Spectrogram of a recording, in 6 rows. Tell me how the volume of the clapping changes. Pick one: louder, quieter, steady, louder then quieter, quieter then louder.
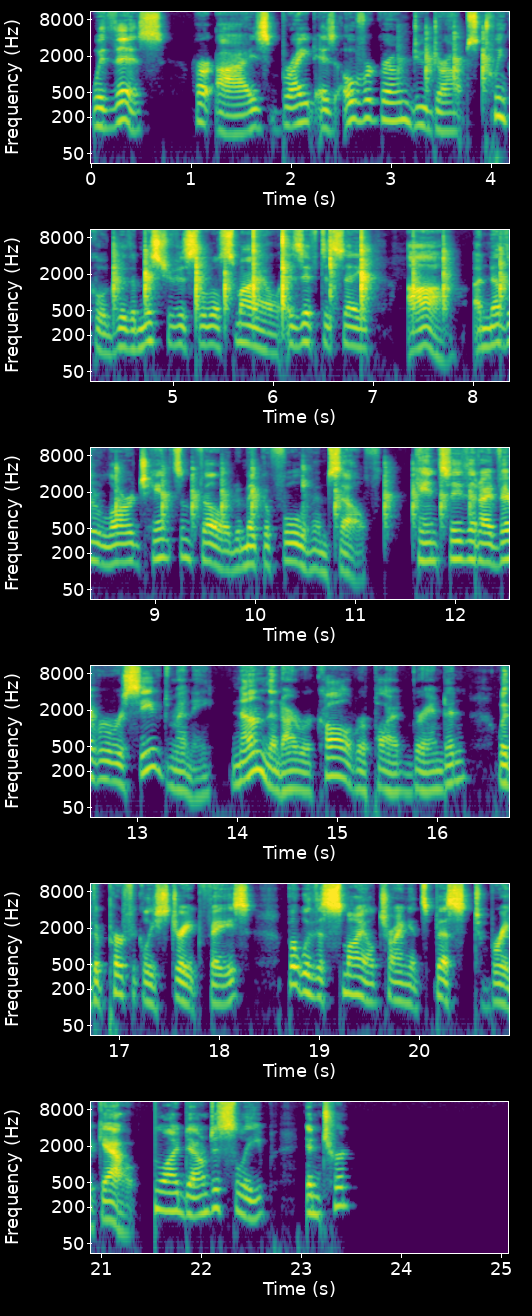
quieter.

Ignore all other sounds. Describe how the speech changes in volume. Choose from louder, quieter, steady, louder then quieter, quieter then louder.
steady.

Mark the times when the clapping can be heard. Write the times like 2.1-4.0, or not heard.
3.0-12.2.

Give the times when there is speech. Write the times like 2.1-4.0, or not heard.
0.0-23.5.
